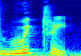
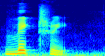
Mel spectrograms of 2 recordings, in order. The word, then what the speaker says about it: victory: They pronounce this as victory. Now remember what I said. If you have the letter V, you need to bite your lower lip. It's victory.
